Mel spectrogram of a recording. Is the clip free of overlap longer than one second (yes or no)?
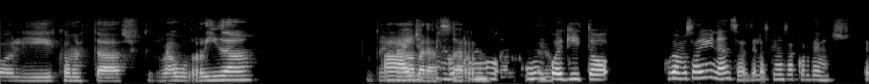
no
